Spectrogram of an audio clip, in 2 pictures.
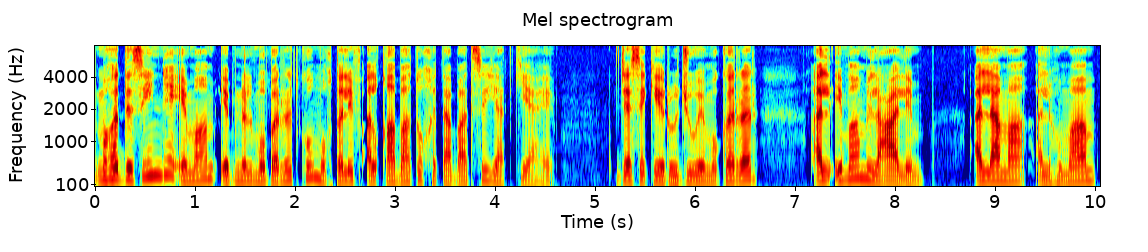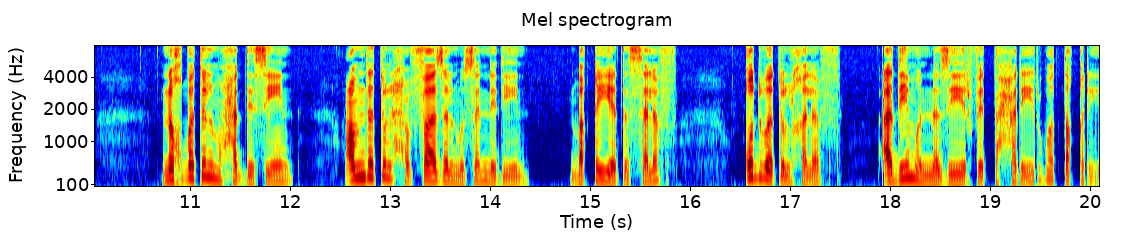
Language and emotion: Urdu, neutral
